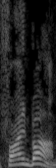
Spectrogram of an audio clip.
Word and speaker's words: Finebaum: It's pronounced as though the second syllable is B-O-M-B, right? No, that's a Southern thing. We like bombs. Yeah. Which is all good. Finebaum.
